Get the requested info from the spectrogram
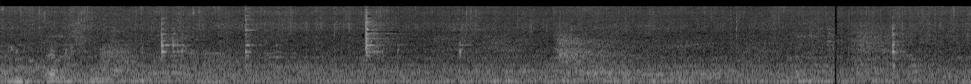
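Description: Corn cheese sizzling in a hot black metal pan over a gas burner, with a metal spoon stirring and scraping it, giving several sharp clicks against the pan.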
